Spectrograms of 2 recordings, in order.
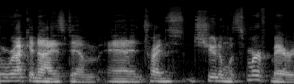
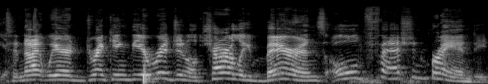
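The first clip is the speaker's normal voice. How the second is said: announcer voice; 6 semitones higher, 6 dB louder than usual. Acted. Announcer intro.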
